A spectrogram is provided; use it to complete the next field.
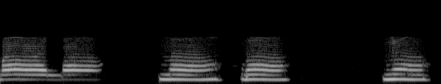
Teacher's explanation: ये नाक से बोले जाते हैं और मुंह से भी बोले जाते हैं, क्योंकि आवाज मुंह से ही निकल रही है, लेकिन इनमें नाक का यूज होता है। · मुंह और नाक से एक साथ बोले जाने वर्ड है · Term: अनुनासिक, अनुनासिका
